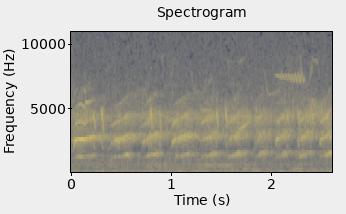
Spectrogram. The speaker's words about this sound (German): Also wir haben den Kleiber, wir haben den Star, wir haben Bluthänflinge, die rüberfliegen.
